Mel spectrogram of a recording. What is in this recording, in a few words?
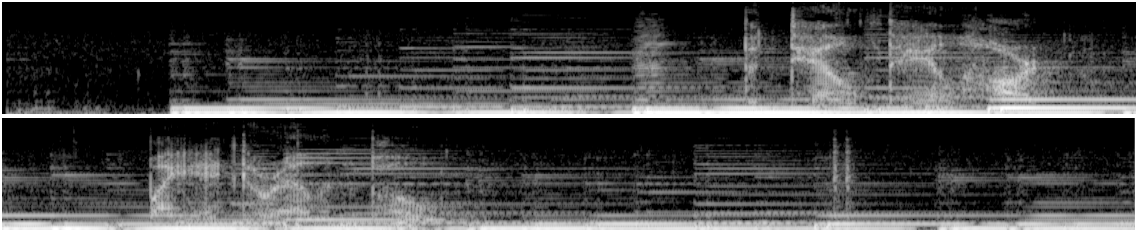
story narrated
